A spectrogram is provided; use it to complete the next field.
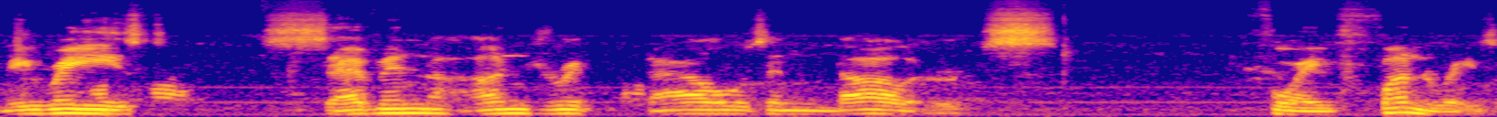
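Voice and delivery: very slow, deliberate, each word laid out. Speaker telling a story about a woman, saying this very slowly. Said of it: "let me say this very slow".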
